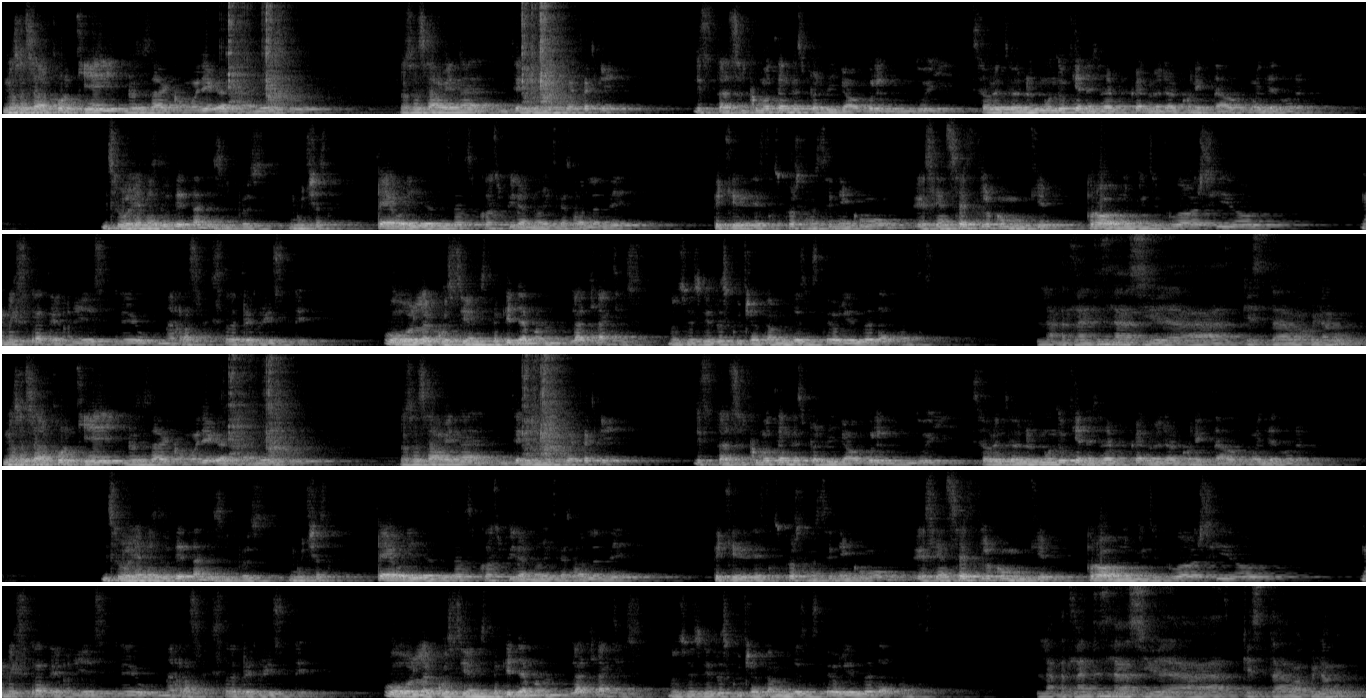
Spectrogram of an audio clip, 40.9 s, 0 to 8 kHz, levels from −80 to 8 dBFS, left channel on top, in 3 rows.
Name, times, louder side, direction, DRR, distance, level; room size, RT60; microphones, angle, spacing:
voice 1, 0.0-3.1 4.0-6.1 6.9-9.5 9.8-13.0 14.6-16.2 16.5-16.9 17.4-19.9 20.8-24.1 24.5-26.2 27.2-30.3 31.1-33.6 33.9-36.4, equal, 10° left, 2 dB, 1.3 m, -26 dB
sound 1, 1.4-3.1 3.5-3.9 4.3-5.8, left 3 dB, 80° left, 4.9 m, -38 dB
voice 2, 37.6-40.8, left 1 dB, 35° right, -3 dB, 3.9 m, -32 dB
11.5 x 8.2 x 6.0 m, 1.2 s
head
